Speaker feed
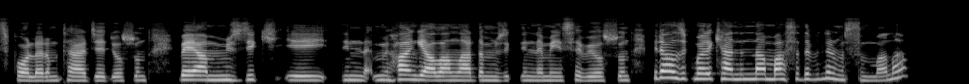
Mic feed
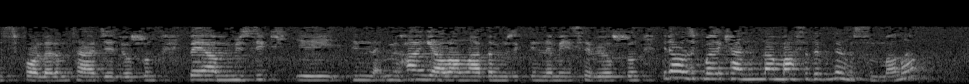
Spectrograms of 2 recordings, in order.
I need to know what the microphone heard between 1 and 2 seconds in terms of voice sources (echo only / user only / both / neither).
echo only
